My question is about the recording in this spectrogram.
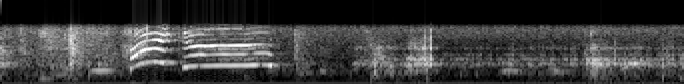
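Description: A dog whining about a second in: a short rising cry, then a longer, steady high whine. A few clicks and knocks follow later.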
